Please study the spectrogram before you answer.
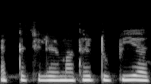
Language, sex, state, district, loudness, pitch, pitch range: Bengali, female, West Bengal, North 24 Parganas, -15 LUFS, 195 Hz, 190-200 Hz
